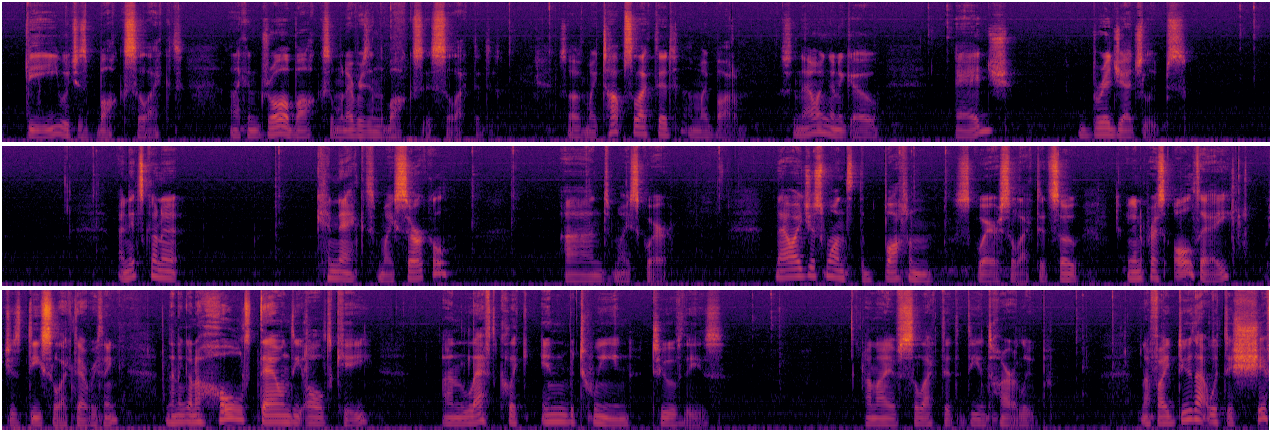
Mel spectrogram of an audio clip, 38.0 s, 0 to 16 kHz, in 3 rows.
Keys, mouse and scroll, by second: 0.2 b, 5.1 middle click, 6.2-9.3 middle drag, 9.3-13.6 drag, 13.6-25.0 middle drag, 25.0 alt+a, 32.7 middle click, 32.9 alt+click, 36.1-38.0 middle drag.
